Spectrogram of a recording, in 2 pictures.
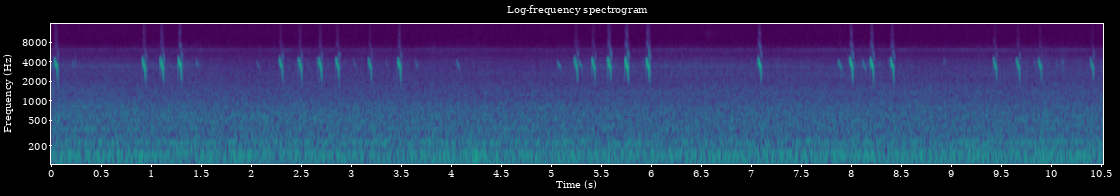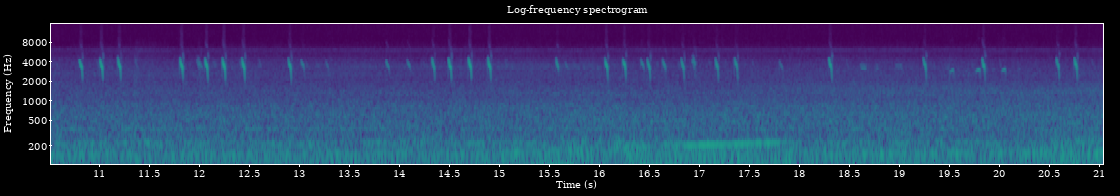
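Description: bird calls

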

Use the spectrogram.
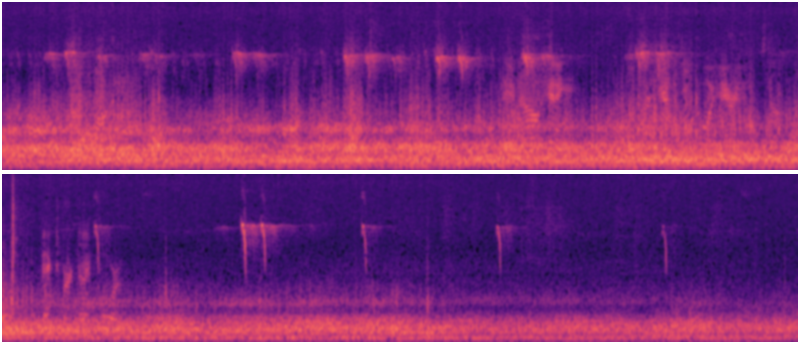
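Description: flock of crossbills calling

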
